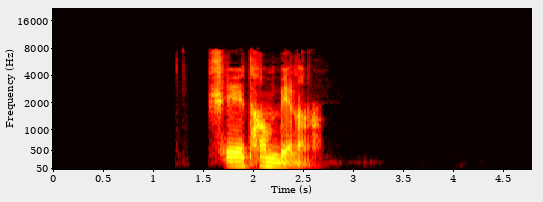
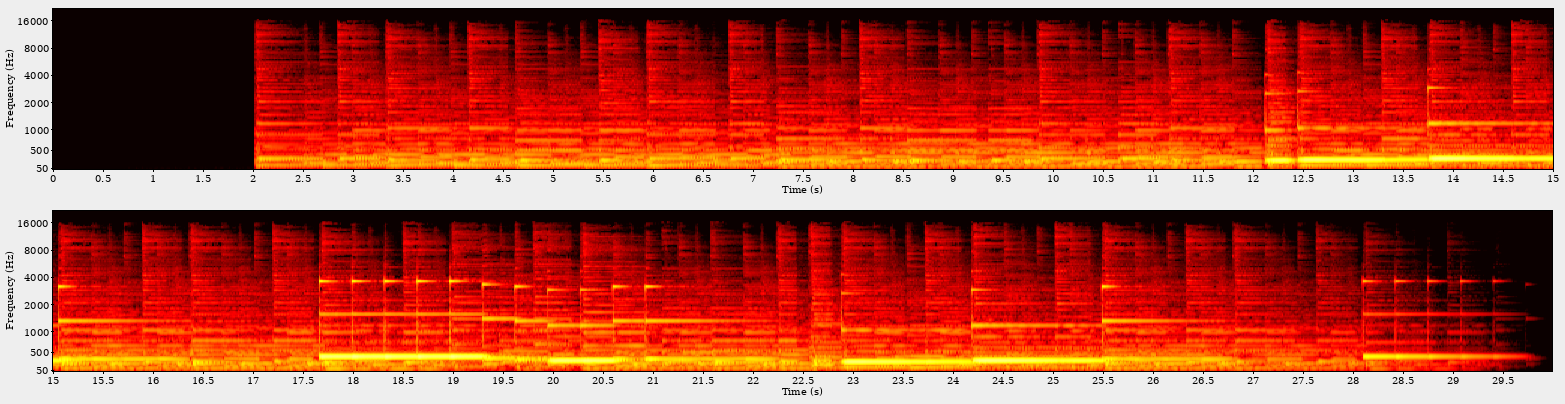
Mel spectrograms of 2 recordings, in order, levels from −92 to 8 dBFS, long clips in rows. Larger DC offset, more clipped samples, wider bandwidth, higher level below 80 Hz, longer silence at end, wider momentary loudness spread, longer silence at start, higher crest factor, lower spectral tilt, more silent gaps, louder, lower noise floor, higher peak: neither; neither; second, 8.2 kHz vs 13.5 kHz; first, -52 dBFS vs -60 dBFS; first, 2.15 s vs 0.5 s; about the same, 18 LU vs 19 LU; second, 1.55 s vs 2 s; about the same, 20 dB vs 16 dB; second, -5 dB/octave vs -6.5 dB/octave; neither; about the same, -16 LUFS vs -15 LUFS; second, -77 dBFS vs under -90 dBFS; about the same, -2 dBFS vs -2 dBFS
